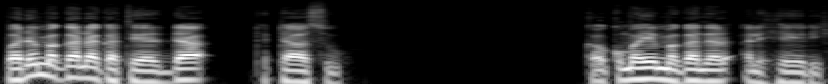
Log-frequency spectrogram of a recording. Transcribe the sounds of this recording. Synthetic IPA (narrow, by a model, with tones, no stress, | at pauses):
ba˨ɾi˦mːɐ˨ɡɐ˦naː˨ka˨ta˨jɐ˨rda˦ | d̥a˨taː˦su˨ | ka˨kʷʊ˦ma˦ji˦mɐ˨ɡɐ˦nɐ˨rʔa˨lɦeː˦ɾiː˨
